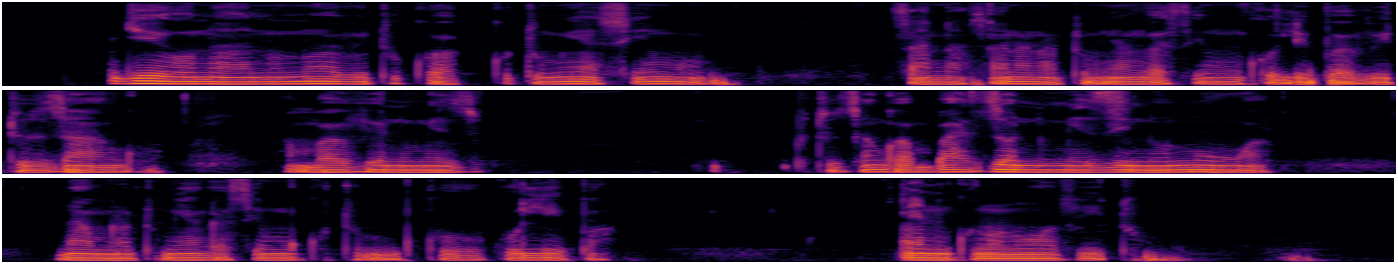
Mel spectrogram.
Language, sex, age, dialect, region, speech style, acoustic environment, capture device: Swahili, male, 18-24, Kenya - Nairobi Sheng-influenced, Kenya, happy; tired, people talking; music; traffic; construction; nature, mobile / Linux / Chrome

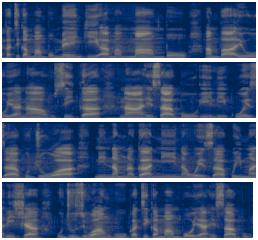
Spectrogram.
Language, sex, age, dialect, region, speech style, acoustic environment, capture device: Swahili, male, 25-34, Kenya - Nairobi Sheng-influenced, Kenya, focused, silence, desktop / Windows / Chrome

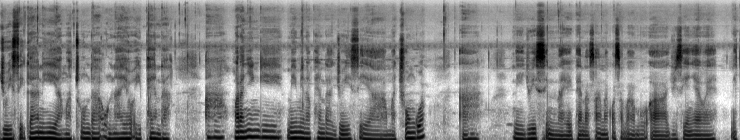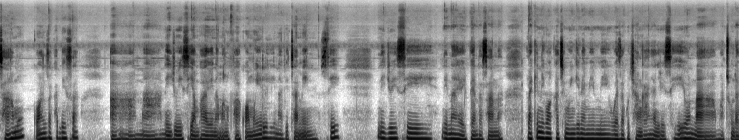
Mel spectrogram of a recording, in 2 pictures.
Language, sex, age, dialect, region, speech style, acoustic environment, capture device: Swahili, male, 35-44, Kenya - Nairobi Sheng-influenced, Kenya, happy; relaxed; focused, people talking; music; appliances, mobile / Linux / Chrome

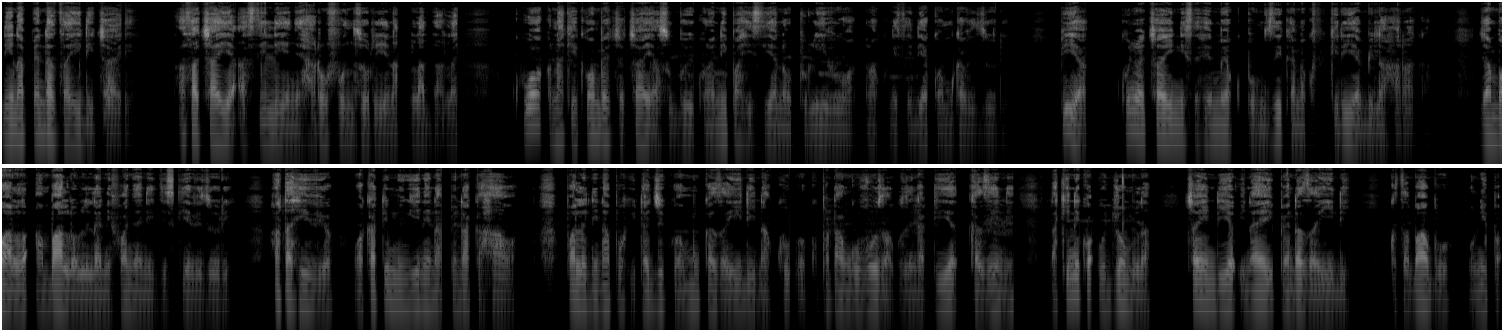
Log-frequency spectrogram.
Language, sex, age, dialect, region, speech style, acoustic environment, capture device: Swahili, male, 18-24, Kenya - Mombasa, Kenya, focused, silence, mobile / Linux / Chrome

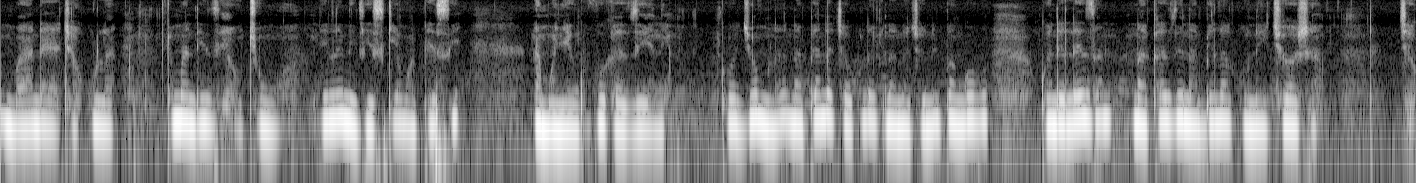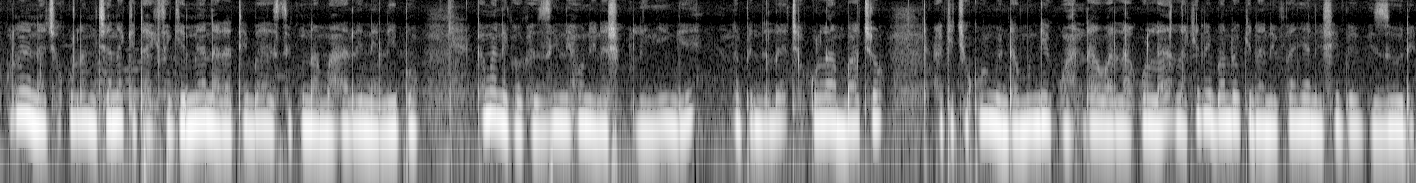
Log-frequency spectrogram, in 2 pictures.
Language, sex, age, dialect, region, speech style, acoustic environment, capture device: Swahili, female, 18-24, Kenya - Nairobi Sheng-influenced, Kenya, excited; focused, music; people talking; nature, mobile / Linux / Chrome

